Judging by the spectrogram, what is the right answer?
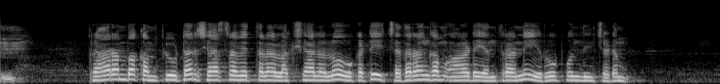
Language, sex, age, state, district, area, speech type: Telugu, male, 30-45, Telangana, Hyderabad, rural, read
